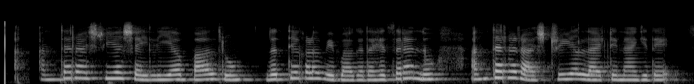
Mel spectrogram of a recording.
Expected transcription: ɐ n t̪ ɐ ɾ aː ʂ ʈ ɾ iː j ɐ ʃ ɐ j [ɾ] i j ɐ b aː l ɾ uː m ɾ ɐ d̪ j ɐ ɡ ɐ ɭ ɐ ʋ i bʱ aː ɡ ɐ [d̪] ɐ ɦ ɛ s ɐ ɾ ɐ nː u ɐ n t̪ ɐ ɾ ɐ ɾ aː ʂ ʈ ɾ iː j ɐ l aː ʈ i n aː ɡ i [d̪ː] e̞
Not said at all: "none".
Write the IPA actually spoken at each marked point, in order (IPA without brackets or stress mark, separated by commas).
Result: l, d̪, d̪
